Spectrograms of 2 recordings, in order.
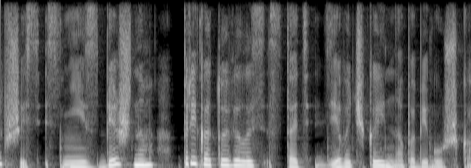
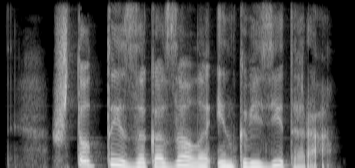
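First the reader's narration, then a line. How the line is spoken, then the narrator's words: Close purring. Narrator (Russian): мурлыкнул, склонившись к моему лицу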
